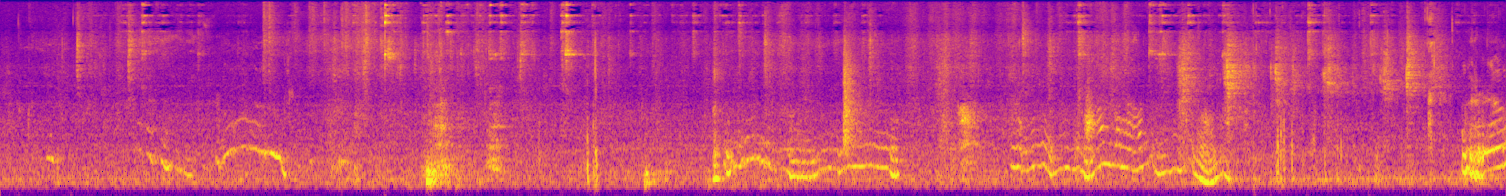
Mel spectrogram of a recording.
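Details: Kitten growling over its food, with repeated short wavering moans and whiny rising-falling notes spread through the recording, among clicks, knocks and the rustle of eating.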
